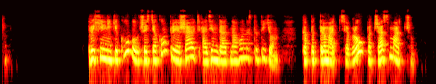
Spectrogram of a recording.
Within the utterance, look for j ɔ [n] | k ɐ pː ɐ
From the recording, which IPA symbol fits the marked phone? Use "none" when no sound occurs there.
n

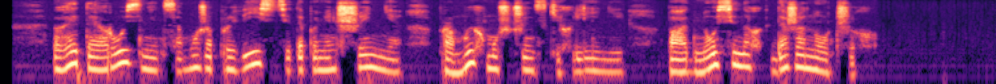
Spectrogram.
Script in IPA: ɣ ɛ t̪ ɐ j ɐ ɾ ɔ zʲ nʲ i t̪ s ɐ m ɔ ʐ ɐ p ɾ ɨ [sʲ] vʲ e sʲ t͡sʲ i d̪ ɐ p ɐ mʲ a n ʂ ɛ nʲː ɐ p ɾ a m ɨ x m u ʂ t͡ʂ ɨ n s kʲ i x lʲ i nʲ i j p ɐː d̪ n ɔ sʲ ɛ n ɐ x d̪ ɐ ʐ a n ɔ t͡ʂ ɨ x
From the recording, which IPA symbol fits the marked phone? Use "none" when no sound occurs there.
none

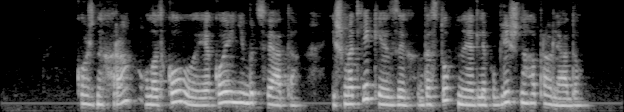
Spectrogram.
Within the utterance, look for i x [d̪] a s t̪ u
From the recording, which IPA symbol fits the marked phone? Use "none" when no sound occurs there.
d̪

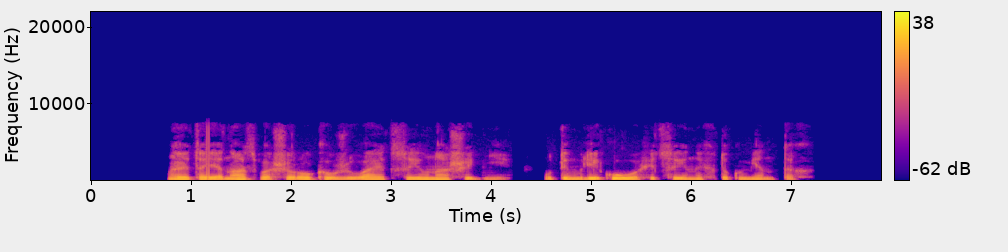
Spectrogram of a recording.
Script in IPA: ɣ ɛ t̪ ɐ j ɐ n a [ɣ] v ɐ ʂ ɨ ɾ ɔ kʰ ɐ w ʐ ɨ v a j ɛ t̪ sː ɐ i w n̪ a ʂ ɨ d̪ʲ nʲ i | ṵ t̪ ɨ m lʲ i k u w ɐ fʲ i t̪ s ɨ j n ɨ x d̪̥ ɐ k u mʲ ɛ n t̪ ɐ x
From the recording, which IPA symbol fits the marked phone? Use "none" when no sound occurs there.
z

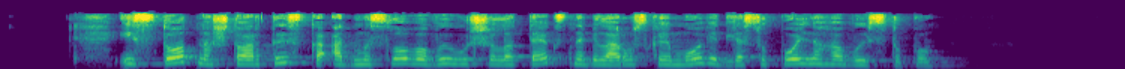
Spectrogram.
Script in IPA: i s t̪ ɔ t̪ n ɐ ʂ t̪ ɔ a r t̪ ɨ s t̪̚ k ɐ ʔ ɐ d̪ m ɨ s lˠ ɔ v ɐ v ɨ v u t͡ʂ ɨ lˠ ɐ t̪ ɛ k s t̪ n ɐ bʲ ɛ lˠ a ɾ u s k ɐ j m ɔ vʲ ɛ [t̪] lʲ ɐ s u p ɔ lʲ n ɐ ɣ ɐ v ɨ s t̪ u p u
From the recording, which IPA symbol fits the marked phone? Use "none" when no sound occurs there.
d̪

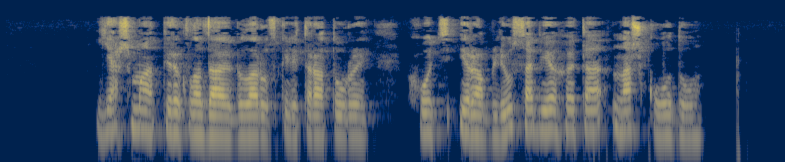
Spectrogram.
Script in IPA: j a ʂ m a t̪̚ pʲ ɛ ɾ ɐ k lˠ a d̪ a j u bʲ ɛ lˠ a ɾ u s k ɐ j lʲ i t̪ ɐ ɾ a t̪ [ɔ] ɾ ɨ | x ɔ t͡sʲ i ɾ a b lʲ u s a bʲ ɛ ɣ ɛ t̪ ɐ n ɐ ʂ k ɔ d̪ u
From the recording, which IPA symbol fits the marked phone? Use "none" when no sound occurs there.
u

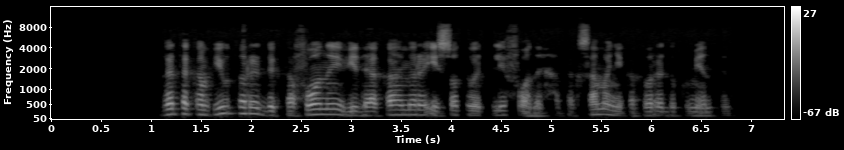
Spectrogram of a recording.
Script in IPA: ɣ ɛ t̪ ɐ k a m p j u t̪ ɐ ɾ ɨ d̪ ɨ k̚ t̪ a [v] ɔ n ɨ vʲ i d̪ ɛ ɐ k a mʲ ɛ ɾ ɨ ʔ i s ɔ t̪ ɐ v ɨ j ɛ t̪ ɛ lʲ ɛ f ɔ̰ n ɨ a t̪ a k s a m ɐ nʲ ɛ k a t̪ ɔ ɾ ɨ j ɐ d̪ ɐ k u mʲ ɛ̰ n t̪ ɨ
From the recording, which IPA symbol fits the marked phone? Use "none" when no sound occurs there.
f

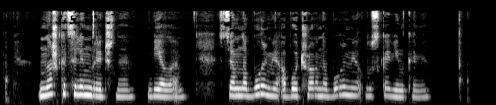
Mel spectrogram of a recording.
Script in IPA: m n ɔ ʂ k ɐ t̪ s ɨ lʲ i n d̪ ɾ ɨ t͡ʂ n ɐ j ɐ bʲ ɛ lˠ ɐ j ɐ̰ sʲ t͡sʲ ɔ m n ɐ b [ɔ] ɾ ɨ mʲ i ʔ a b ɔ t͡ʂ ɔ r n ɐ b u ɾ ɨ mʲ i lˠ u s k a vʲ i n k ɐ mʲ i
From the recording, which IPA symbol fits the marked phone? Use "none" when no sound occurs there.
u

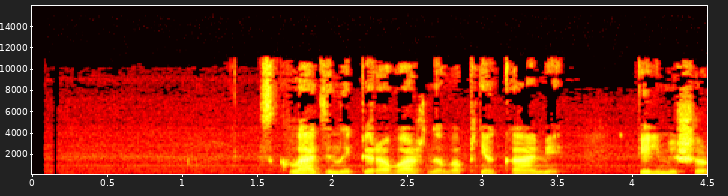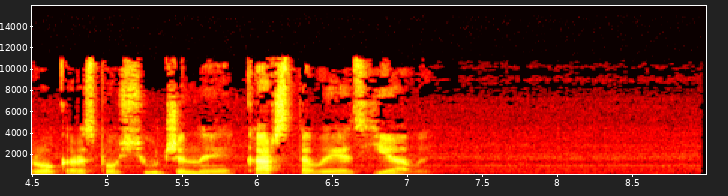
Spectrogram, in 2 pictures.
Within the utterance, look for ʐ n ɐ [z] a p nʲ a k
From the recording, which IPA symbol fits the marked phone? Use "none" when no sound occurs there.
v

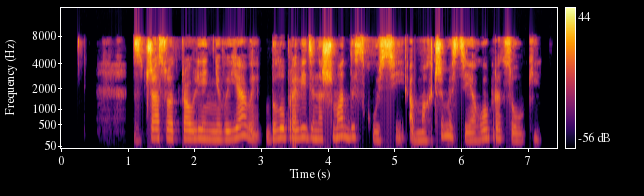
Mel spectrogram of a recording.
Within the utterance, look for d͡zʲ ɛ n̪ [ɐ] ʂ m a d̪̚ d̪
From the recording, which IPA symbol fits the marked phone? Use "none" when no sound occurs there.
ɐ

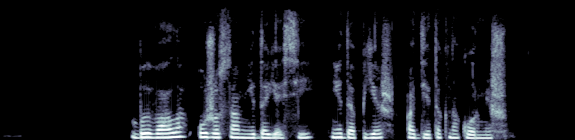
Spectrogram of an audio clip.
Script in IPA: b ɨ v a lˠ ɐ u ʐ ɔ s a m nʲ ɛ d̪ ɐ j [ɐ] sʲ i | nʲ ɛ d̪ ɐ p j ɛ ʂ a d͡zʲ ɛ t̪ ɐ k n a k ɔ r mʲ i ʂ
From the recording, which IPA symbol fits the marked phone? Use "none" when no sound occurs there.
a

